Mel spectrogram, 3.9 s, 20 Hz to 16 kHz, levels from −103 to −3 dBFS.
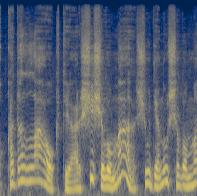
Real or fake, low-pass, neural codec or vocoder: fake; 14.4 kHz; vocoder, 44.1 kHz, 128 mel bands, Pupu-Vocoder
